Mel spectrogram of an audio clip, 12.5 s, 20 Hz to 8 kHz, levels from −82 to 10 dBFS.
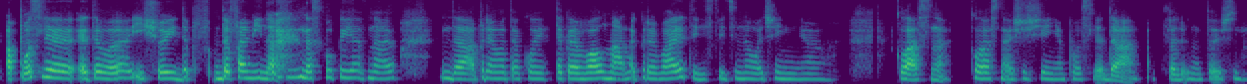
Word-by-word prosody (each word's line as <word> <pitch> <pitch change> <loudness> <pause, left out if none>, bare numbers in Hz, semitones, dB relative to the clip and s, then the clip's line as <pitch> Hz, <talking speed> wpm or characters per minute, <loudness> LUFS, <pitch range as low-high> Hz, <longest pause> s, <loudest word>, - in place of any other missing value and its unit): а 210 - +7
после 225 +7 +3 0.2
этого 225 0 +3
ещё 225 -2 0
и 225 -1 +4
допф 185 - -5
дофамина, 235 +1 +4 0.2
наскока 250 0 0
я 250 -1 -2
знаю. 230 0 -4 0.4
Да, 210 -4 +1
прямо 225 -3 -4
такой 210 0 -6
такая 215 -1 +2
волна 220 -1 +4
накрывает 225 +2 -1
и - - -4
действительно 215 +2 -8
очень, 205 -1 -7
а, 195 -2 -14 0.6
классно, - - +2 0.2
классное 215 -3 0
ощущение 205 -1 -6
после, 205 -1 -8
да, 205 +4 -1
абсолютно 195 0 -7
точно. 205 0 -8
215 Hz, 130 wpm, -23 LUFS, 205-230 Hz, 0.6 s, а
